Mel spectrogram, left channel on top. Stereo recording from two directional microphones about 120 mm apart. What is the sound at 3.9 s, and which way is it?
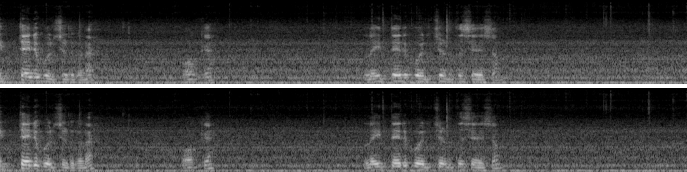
Speech, 55° right (ahead or behind).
